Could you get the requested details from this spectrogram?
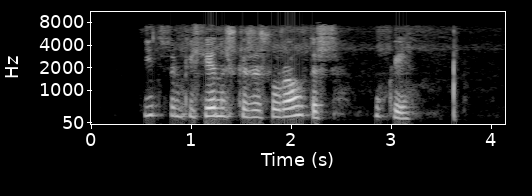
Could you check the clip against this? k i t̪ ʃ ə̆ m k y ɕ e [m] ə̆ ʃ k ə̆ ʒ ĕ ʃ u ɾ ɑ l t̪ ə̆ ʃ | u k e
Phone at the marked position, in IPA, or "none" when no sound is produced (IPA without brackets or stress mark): n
